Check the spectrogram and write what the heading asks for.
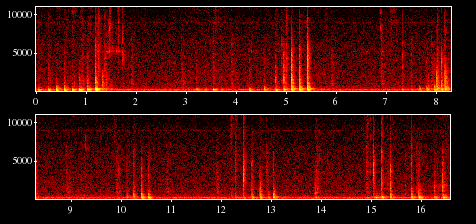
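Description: A plastic squeegee dabbing chalk paste onto a silk-screen stencil on a board, in short runs of quick, light taps that come every couple of seconds.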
